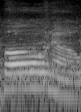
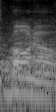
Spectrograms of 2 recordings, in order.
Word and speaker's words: Bono: I am Bono. It's oh no, it's Bono. I gotcha, like pro bono.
